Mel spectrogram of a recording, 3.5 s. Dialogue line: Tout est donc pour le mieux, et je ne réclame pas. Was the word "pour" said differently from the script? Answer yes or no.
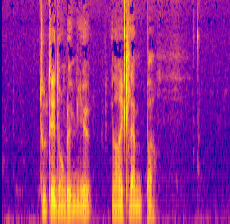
yes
